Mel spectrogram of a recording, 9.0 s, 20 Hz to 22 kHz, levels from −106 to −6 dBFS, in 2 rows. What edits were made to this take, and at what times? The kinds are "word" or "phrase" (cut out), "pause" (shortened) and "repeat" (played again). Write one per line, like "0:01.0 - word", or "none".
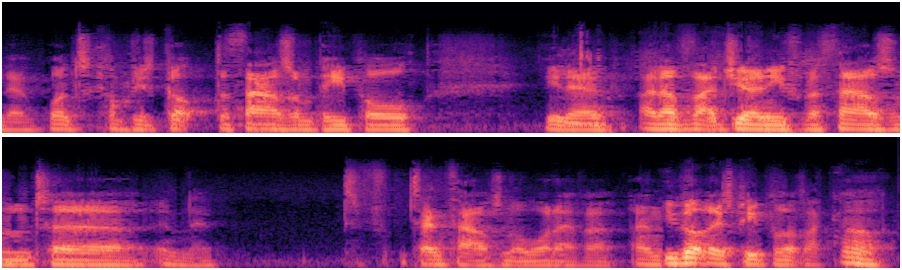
0:01.1 - word
0:07.8 - word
